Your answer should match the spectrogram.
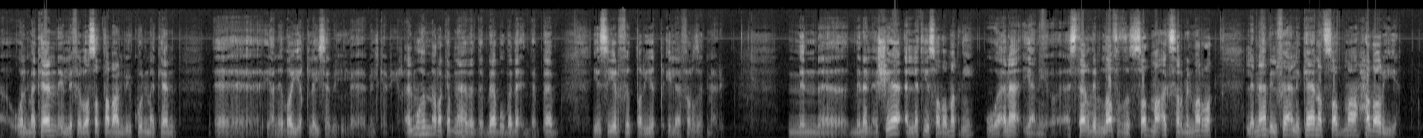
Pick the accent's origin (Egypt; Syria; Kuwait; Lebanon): Egypt; هو نفسه العربة الميني باص عندنا في مصر اللي بتأخذ 7 ركاب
